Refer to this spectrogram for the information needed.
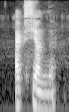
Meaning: third-person plural present indicative/subjunctive of actionner
- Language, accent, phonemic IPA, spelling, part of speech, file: French, Canada, /ak.sjɔn/, actionnent, verb, LL-Q150 (fra)-actionnent.wav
